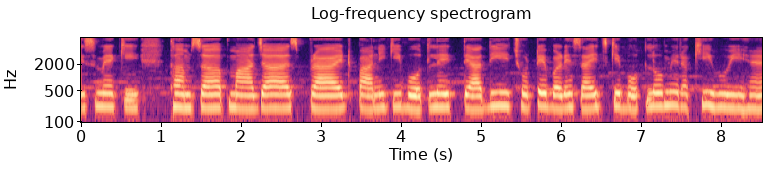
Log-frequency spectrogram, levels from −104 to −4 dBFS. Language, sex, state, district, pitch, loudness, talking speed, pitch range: Hindi, female, Jharkhand, Ranchi, 205 Hz, -15 LUFS, 125 wpm, 200-215 Hz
